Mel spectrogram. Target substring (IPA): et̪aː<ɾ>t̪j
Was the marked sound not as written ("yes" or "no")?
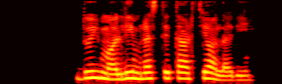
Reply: yes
